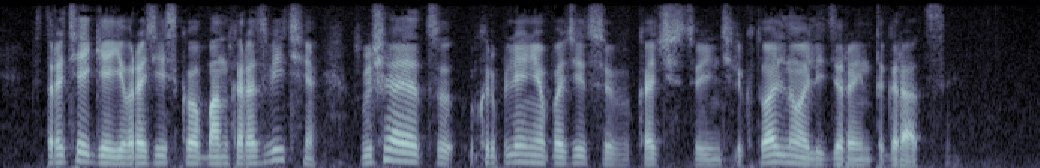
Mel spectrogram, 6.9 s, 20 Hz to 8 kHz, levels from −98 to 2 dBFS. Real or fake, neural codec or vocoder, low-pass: real; none; 7.2 kHz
